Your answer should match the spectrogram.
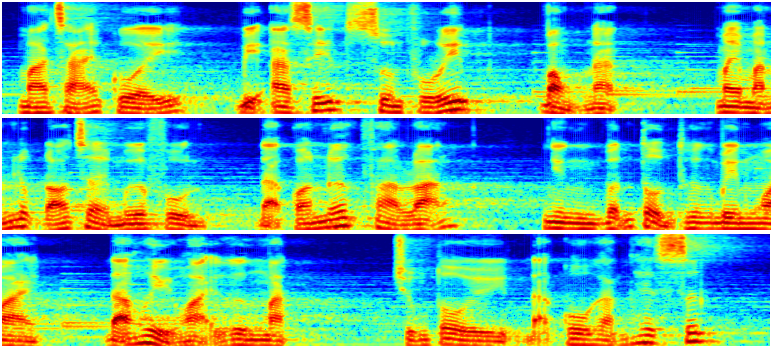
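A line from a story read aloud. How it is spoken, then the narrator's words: Soft sorrowful sigh. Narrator (Vietnamese): Vị bác sĩ khẽ thở dài mất mát nói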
